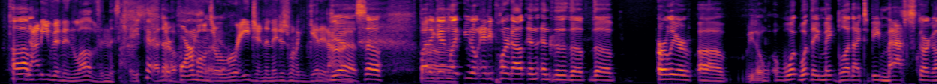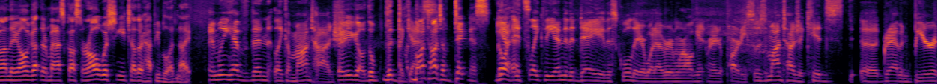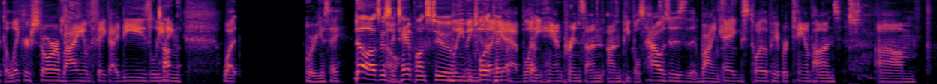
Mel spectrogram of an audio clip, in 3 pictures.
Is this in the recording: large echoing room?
no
